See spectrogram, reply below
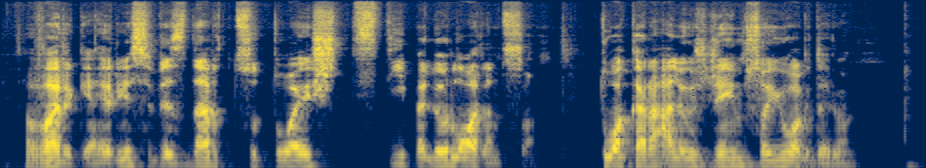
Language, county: Lithuanian, Kaunas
